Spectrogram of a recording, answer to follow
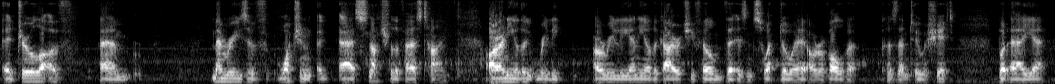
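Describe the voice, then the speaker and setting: A young man with a low, deep voice reviews a film in loose, casual talk. He rambles, circling back with plenty of fillers and false starts. A faint hiss sits under his voice. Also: level tone, moderate pace, fairly bright tone. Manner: rambling, many fillers and restarts. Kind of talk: casual spoken movie review.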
